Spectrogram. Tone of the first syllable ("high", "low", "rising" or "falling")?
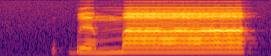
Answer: low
